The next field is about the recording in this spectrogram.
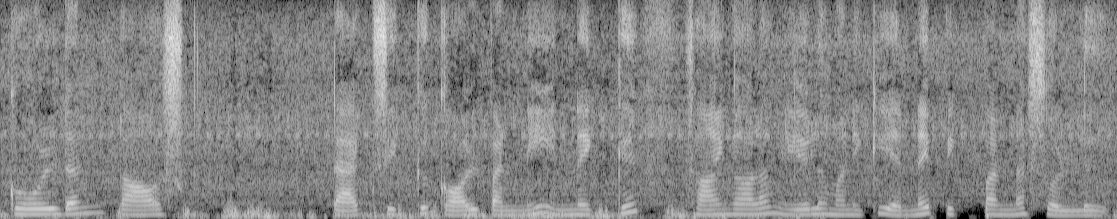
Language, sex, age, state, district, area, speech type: Tamil, female, 18-30, Tamil Nadu, Dharmapuri, rural, read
